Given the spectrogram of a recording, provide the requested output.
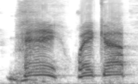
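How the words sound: It is said in a put-on character voice.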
